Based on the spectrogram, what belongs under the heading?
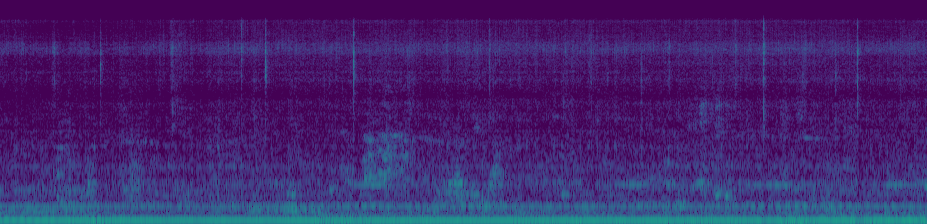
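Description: Sauce sizzling and bubbling in a wok as rice noodles are tossed through it with metal tongs, with a few light clicks. A steady low hum runs underneath.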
